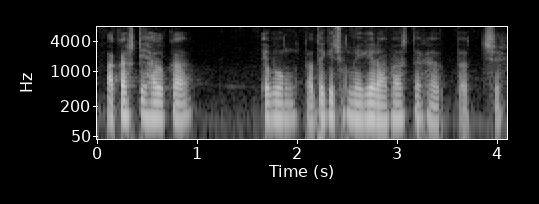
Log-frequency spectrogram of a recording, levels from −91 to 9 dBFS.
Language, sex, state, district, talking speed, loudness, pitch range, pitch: Bengali, male, West Bengal, Alipurduar, 145 wpm, -22 LUFS, 110-125 Hz, 115 Hz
